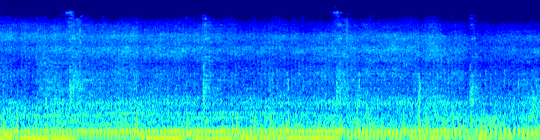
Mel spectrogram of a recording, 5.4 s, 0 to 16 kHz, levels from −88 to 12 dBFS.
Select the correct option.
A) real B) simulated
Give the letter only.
B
